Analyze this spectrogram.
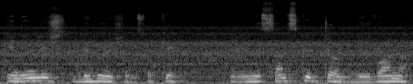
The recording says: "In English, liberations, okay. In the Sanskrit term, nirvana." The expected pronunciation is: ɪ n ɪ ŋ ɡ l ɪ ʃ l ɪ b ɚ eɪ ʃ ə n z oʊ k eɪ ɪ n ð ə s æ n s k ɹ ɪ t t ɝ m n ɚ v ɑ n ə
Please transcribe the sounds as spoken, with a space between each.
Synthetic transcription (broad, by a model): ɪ n ɪ ŋ ɡ l ɪ ʃ l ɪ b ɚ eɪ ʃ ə n s oʊ k eɪ ɪ n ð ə s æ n s k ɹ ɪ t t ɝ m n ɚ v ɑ n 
